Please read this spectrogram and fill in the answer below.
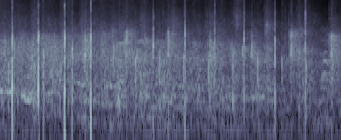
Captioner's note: audience applauding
